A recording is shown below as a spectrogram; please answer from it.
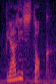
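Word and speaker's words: Białystok: new uh you mean bialy stock yep yup that's easy just pronounce it as it is written i call it pielo stock yes okay it's still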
